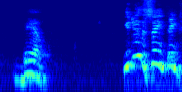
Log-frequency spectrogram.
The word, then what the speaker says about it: Beowulf: Notice that. Beo. You say both, but it's one syllable. Beo. Beo.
